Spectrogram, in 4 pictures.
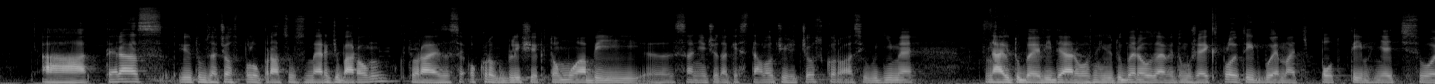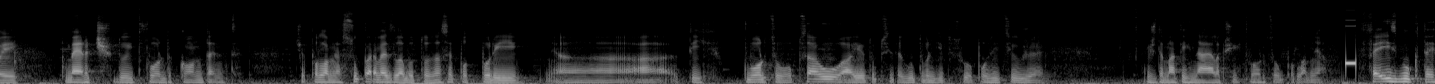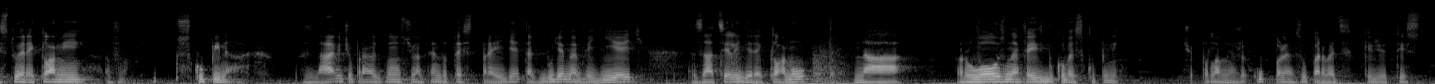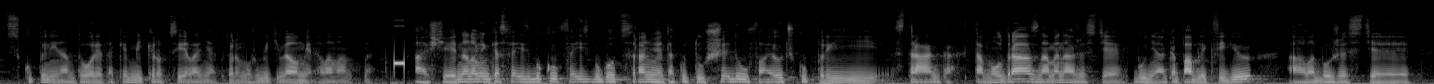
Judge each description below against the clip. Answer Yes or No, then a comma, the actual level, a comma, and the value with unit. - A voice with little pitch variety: Yes, narrow, 2.1 semitones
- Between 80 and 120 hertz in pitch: Yes, low, 100 Hz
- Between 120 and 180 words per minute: Yes, average, 150 wpm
